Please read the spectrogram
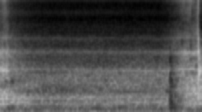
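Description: Bathroom sink faucet running in a steady stream as a toothbrush is rinsed under it. The flow stops near the end, just after a short knock.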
